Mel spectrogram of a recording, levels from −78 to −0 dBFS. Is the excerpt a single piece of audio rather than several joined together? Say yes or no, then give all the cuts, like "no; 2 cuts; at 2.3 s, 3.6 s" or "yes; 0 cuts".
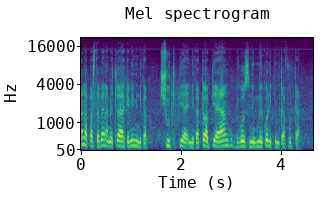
yes; 0 cuts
